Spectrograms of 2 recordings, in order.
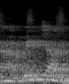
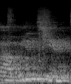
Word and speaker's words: Vientiane: Vientiane in my pronunciation, but in English we pronounce Vientiane, capital.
